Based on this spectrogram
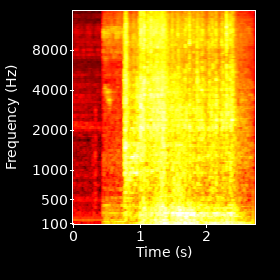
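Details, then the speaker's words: Ferrari 308 started with no silencer, open pipes; starter whirr then engine catches into a very loud, raw, crackling roar with no muffling, run briefly while new exhaust awaited. "I thought I'd try and start the car without a silencer on so basically open pipes and we'll hear what it sounds like"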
